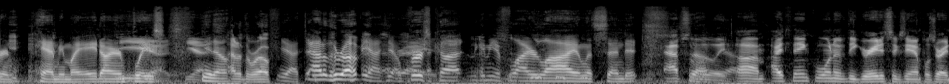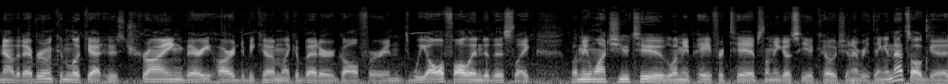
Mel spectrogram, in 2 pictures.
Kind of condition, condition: setting, busy venue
